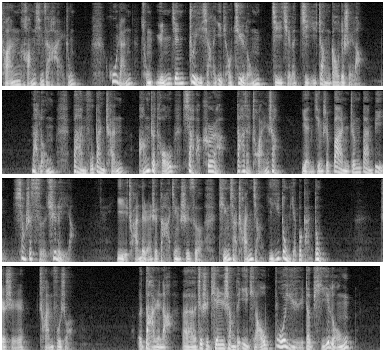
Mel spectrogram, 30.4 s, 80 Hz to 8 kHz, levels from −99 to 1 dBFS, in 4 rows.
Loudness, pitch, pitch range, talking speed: -18 LUFS, 100 Hz, 95-145 Hz, 195 characters per minute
